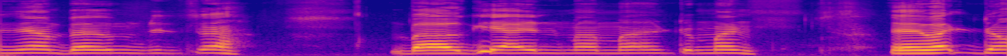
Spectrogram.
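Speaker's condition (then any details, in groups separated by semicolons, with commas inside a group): Cerebral palsy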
